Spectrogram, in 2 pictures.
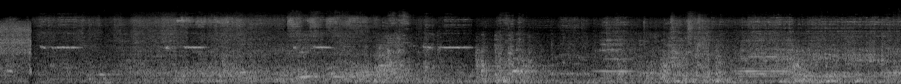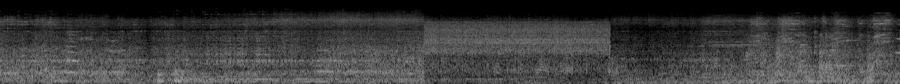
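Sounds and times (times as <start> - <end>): hiss: 0.0 - 3.4, 11.7 - 15.1
wheel squeals: 0.3 - 1.0, 1.6 - 5.4, 6.0 - 10.8, 16.1 - 18.0.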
